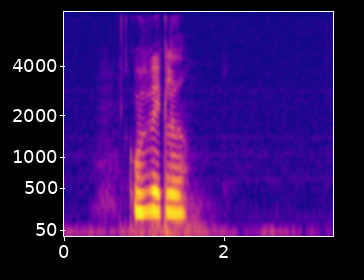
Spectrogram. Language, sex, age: Danish, female, 33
